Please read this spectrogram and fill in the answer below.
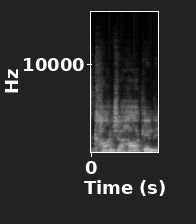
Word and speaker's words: Conshohocken: So the next town that I have to tell you about is Conshohocken, and yes, that's how you pronounce it, or Conchi for short.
